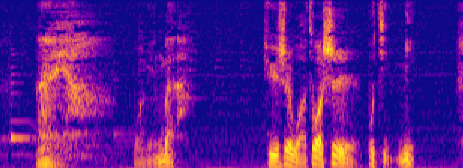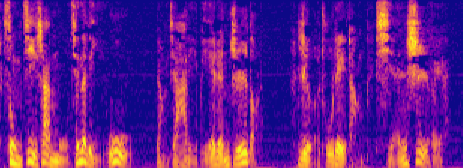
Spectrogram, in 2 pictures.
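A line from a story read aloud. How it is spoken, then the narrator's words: Sighing. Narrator (Chinese): 红丽叹了一口气说道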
